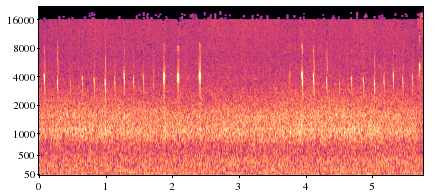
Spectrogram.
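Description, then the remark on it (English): A black swift, North America's largest swift with a wingspan of a foot and a half, gives a steady run of sharp, high chipping calls, with brief pauses between short bursts, set against a constant rushing roar like falling water. No one speaks. “the black swift has a foot and a half wingspan that makes it North America's largest swift.”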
